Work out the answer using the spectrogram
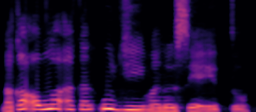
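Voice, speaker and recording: A woman's voice: sits high, lively intonation, normal speed, warm tone, no room sound. A woman preacher giving a conversational religious talk, telling stories and acting out their dialogue.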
